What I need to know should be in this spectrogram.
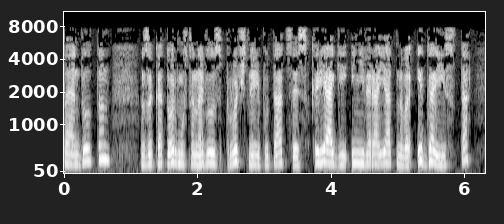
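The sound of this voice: The voice reads in an unforced way.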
